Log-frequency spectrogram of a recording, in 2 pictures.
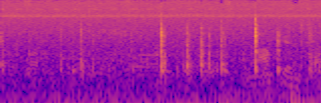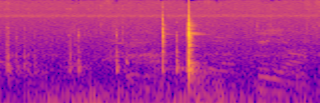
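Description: Scattered light clicks and knocks over a low rumble, the loudest a single sharp click about five seconds in.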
